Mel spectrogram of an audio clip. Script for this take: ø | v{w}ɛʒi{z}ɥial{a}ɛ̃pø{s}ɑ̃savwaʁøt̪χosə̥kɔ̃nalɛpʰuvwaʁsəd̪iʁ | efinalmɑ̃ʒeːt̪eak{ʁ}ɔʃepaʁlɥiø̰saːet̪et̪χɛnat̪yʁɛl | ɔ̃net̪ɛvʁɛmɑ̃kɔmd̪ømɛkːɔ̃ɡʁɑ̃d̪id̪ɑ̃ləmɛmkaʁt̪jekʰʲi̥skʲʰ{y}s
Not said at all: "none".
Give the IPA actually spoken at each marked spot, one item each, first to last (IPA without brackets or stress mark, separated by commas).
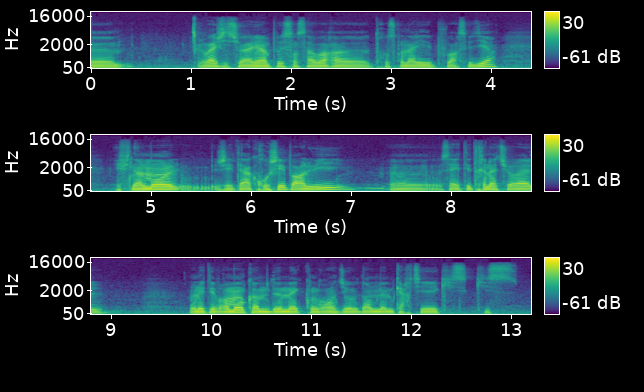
w, s, e, s, χ, i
